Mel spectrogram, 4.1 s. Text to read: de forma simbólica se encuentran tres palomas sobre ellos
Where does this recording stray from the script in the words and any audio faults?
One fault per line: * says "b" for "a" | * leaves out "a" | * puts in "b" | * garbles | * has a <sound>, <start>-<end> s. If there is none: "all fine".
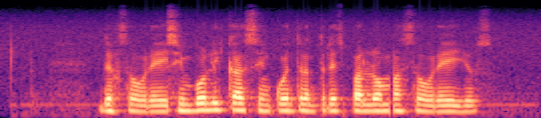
* says "sobre" for "forma"
* has a dropout, 2.9-3.0 s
